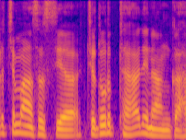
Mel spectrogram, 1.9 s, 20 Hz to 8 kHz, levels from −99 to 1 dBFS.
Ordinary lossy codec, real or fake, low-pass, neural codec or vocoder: none; fake; none; codec, 16 kHz, 4 kbps, FunCodec, trained on Chinese and English, 50 frames a second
